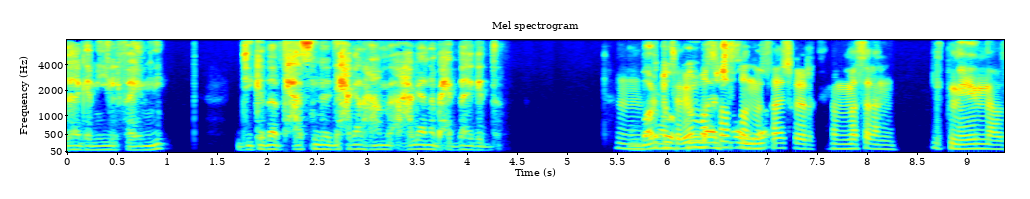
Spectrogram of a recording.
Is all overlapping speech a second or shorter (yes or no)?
no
